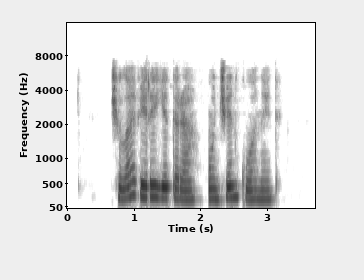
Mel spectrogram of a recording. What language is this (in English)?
Mari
